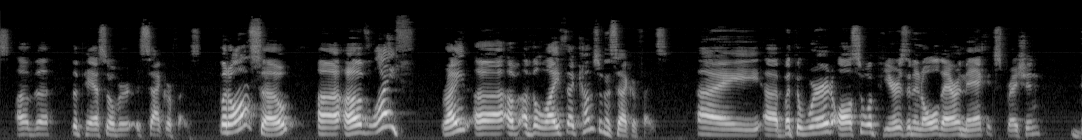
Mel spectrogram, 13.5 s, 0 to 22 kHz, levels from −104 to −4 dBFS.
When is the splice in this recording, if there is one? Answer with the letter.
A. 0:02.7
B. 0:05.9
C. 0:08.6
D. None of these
C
